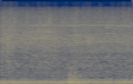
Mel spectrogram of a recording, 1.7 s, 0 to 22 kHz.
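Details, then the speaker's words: Car with a 2.3 litre red block 8-valve engine and small turbo, lowered; head gasket was a past issue. Steady, even low rumble at idle with no knocks, misses or ticks, running perfectly fine. Normal idle. "Oh, power. Oh, that sounds absolutely lovely. As you can see, it runs perfectly fine."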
